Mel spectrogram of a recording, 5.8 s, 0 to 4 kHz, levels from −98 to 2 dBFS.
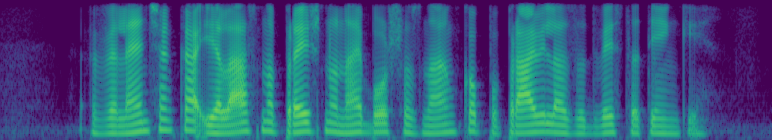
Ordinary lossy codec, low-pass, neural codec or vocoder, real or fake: none; 3.6 kHz; none; real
